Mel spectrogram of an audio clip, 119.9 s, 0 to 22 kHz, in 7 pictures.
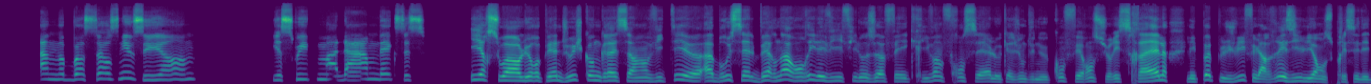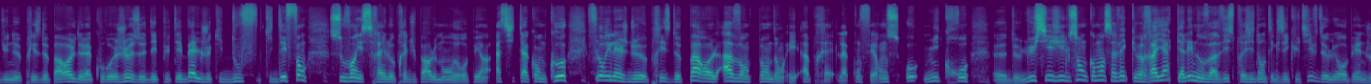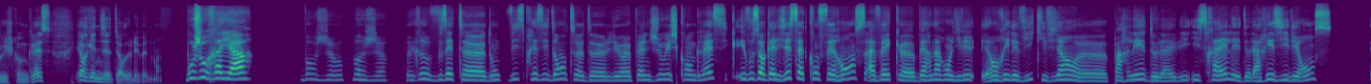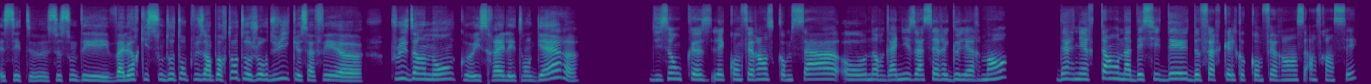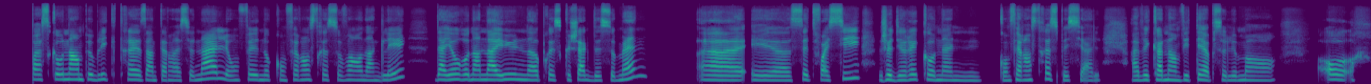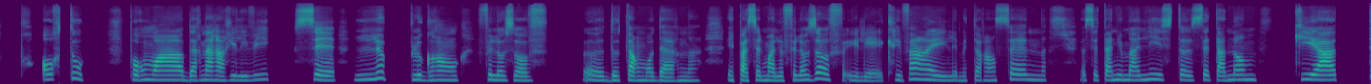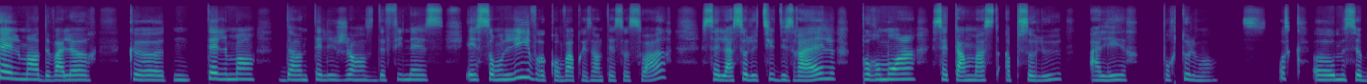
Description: Reportage lors de la conférence de Bernard Henri Levy à Bruxelles (15/11/24)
